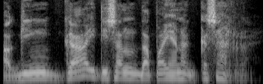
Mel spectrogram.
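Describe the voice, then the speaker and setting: An actor playing a pushy, scornful young suitor in an Ilocano radio drama. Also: male voice, medium pitch, expressive, moderate pace, dry recording, clean studio sound. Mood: scheming, incredulous.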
